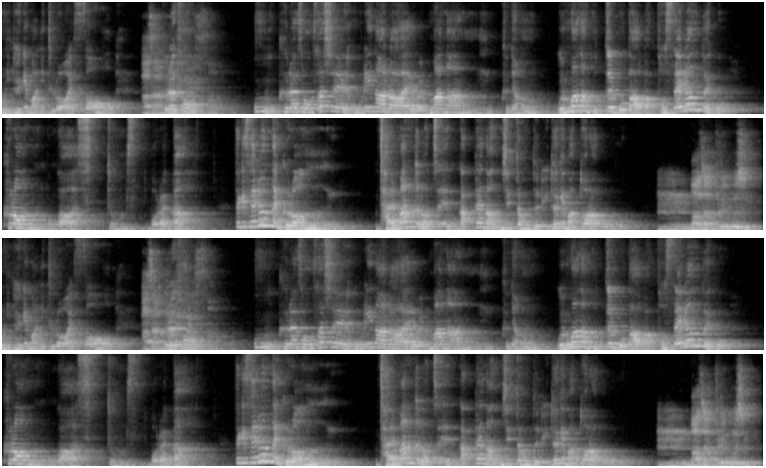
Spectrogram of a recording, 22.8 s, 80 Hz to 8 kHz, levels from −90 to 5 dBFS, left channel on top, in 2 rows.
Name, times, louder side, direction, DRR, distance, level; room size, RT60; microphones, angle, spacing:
voice 1, 0.0-1.7 2.4-2.9 3.8-8.1 8.3-10.9 11.5-12.8 13.0-14.3 14.9-16.5 17.1-20.8, left 1 dB, 15° left, 3 dB, 0.6 m, -20 dB
voice 2, 2.1-3.2 21.3-22.6, left 1 dB, 40° right, -2 dB, 1.7 m, -23 dB
12.0 x 4.8 x 2.5 m, 1.3 s
head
